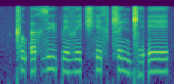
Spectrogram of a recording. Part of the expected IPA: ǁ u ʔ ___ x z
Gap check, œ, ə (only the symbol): œ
